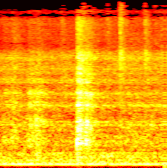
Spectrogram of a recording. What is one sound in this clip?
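Train wheels clatter over a rail joint.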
